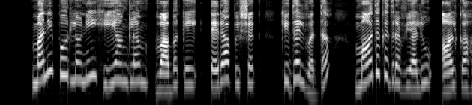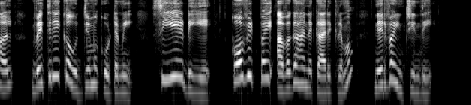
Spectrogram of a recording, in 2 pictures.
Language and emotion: Telugu, neutral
